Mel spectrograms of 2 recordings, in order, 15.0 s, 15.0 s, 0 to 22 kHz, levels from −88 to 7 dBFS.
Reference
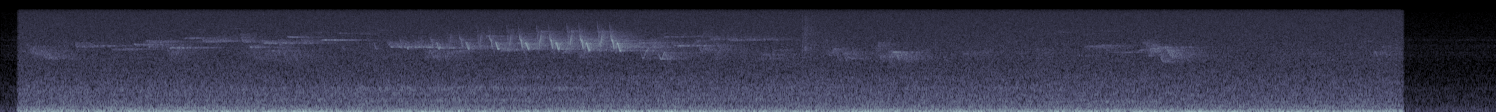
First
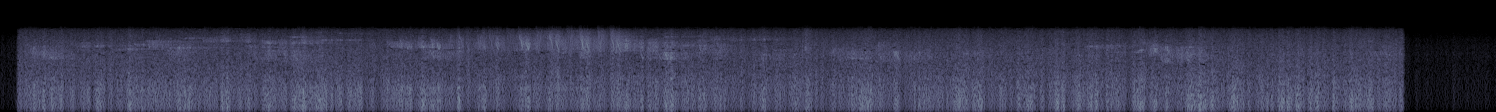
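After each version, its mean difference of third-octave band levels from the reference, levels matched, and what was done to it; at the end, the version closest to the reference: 9.0 dB: spectral limiter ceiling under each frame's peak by 24 dB; HPF 190 Hz 6 dB/oct; air absorption 130 m; gain -4 dB; Vorbis 48 kbps 16000 Hz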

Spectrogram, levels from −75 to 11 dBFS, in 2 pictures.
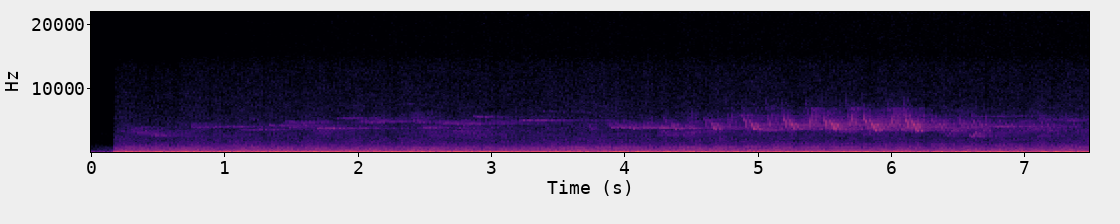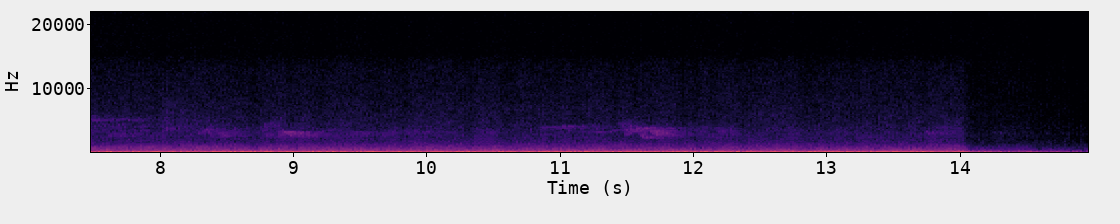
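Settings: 5.0 dB: tilt -2.5 dB/oct; limiter -15.5 dBFS, peak gain reduction 7.5 dB; doubler 36 ms -4 dB; lo-fi delay 0.504 s, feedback 55%, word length 7-bit, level -11 dB; gain -1 dB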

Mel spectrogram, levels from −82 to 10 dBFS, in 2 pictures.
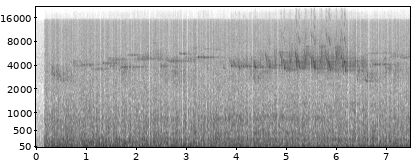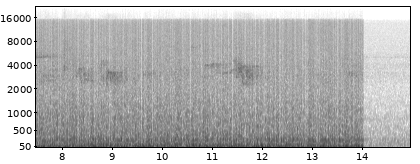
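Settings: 1.5 dB: bell 250 Hz +6 dB 0.38 oct; tube stage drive 27 dB, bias 0.7; maximiser +26 dB; gain -7.5 dB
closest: third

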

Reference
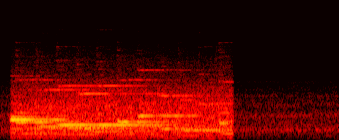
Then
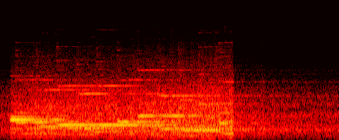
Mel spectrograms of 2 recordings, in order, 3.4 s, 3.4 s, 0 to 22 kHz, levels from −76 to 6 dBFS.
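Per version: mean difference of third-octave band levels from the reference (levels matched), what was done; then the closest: 3.5 dB: in parallel at -1 dB: negative-ratio compressor -34 dBFS, ratio -1; on the sum: multi-head echo 0.106 s, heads first and third, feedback 62%, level -17.5 dB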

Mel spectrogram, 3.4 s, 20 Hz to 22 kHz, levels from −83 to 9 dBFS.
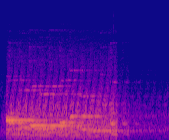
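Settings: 1.5 dB: LFO notch saw up 7.5 Hz 850–3100 Hz; on a send: feedback echo 0.241 s, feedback 37%, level -13 dB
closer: second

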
